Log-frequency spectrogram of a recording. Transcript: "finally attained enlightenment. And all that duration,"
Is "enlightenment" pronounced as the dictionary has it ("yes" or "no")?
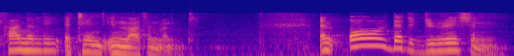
yes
